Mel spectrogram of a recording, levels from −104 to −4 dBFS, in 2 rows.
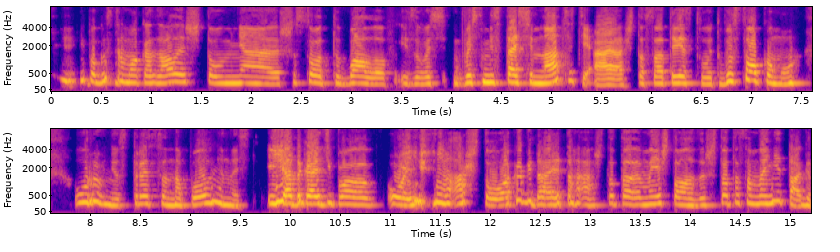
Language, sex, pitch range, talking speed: Russian, female, 180-230 Hz, 135 wpm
